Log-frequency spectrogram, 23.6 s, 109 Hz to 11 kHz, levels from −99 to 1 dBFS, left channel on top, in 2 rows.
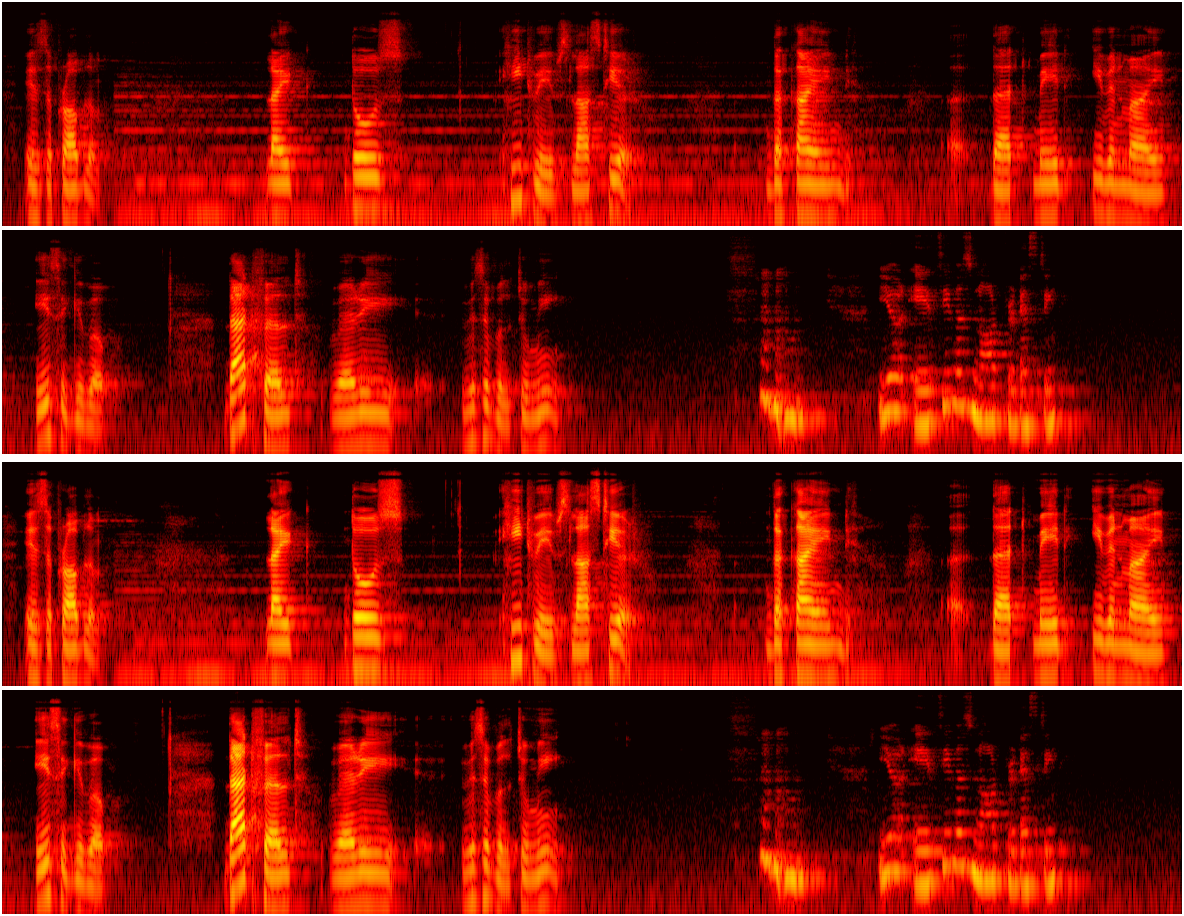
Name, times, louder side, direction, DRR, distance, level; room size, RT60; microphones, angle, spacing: voice 1, 0.2-1.0 2.6-2.9 3.5-4.0 5.0-6.4 7.6-8.5 9.5-9.6 9.9-11.6 12.1-12.8 14.0-14.8 15.1-15.8 16.4-17.4, right 5 dB, 60° right, 12 dB, 0.8 m, -38 dB
sound 1, 1.1-13.5 14.1-14.2, equal, 40° left, 2.9 m, -64 dB
voice 2, 19.4-19.9 20.6-22.3, equal, 20° left, 5 dB, 1.6 m, -44 dB
26.0 x 24.5 x 4.5 m, 0.74 s
head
